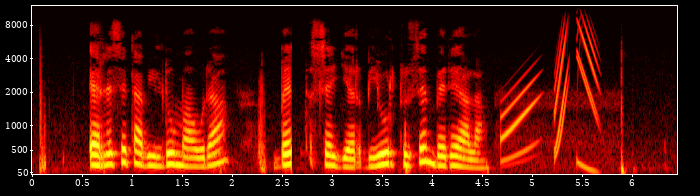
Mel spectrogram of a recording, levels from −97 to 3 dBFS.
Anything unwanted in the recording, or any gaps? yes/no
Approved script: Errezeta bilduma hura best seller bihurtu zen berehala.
yes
